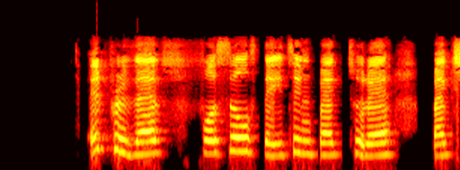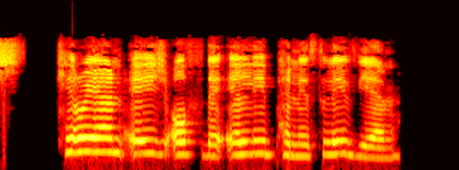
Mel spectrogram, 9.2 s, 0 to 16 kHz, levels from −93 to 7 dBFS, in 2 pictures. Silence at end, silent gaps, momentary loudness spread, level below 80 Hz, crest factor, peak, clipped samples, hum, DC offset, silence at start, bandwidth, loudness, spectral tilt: 0.6 s; 2.60-2.64 s, 3.43-3.47 s, 4.18-4.33 s, 4.87-5.16 s; 9 LU; -68 dBFS; 16 dB; 0 dBFS; under 0.1%; none; under 0.1%; 0.9 s; 8 kHz; -13 LUFS; 0 dB/octave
